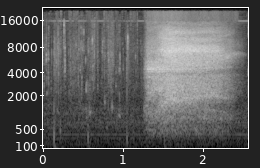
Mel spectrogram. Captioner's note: exhaling loudly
